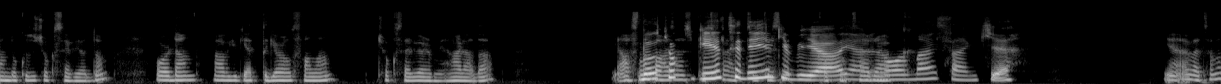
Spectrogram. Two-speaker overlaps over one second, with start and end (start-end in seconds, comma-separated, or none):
6.4-9.2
